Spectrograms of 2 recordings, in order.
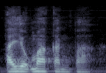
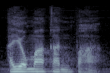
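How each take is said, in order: No difference in how they are said.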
